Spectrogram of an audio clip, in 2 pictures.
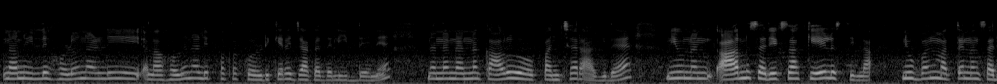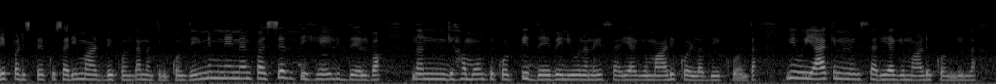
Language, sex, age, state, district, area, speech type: Kannada, female, 30-45, Karnataka, Tumkur, rural, spontaneous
